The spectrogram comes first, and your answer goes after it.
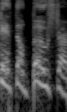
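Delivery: put-on very high shout over crowd noise. Retelling telling a trainer what drink to fetch: retelling yelling over a loud crowd. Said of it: "yelling at him 'cause the crowd is loud".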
